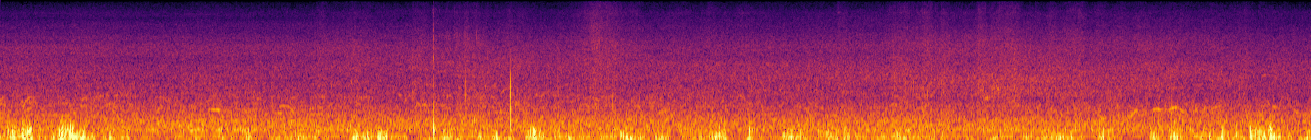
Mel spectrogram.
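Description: Wind buffeting the microphone of a camera riding a chairlift: a steady rushing noise with irregular low rumbles.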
